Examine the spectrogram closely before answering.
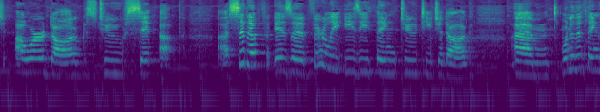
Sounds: speech, music

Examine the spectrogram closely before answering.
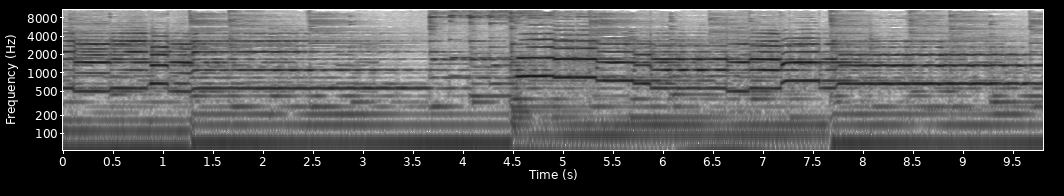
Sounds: brass instrument

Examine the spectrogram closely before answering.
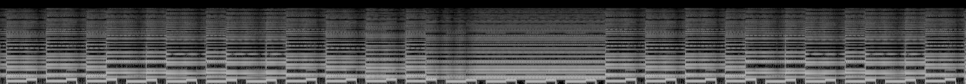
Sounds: music, soundtrack music

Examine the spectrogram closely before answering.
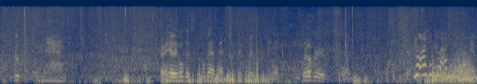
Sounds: speech

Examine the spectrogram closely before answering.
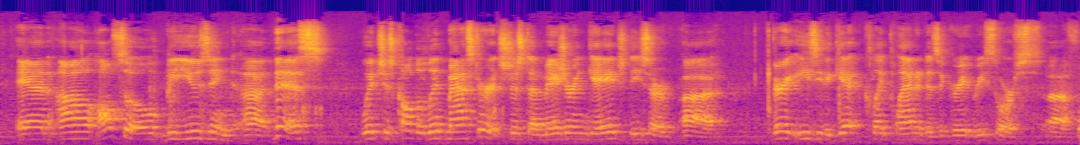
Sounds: speech, inside a small room

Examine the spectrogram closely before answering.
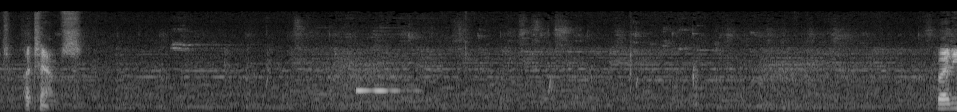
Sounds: speech, music

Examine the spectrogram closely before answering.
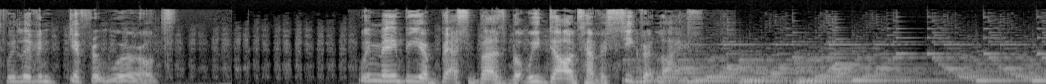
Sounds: speech, music

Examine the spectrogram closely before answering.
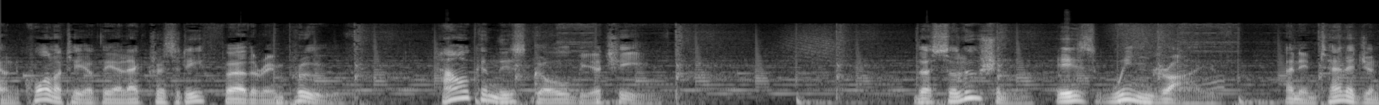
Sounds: speech, music

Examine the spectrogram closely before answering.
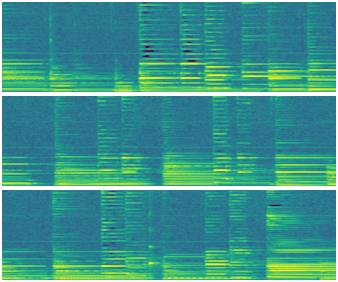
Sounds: lullaby, music

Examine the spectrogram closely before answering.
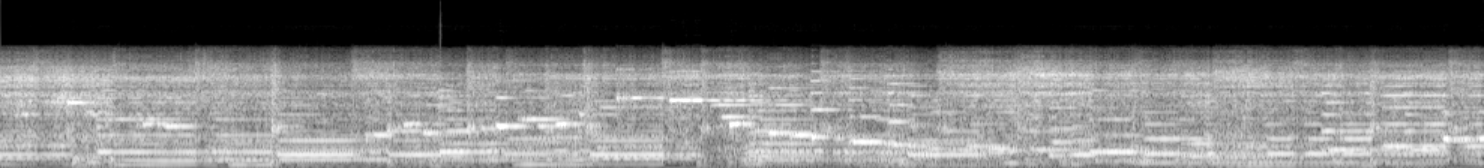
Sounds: music, inside a large room or hall, musical instrument

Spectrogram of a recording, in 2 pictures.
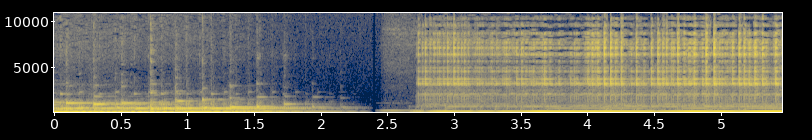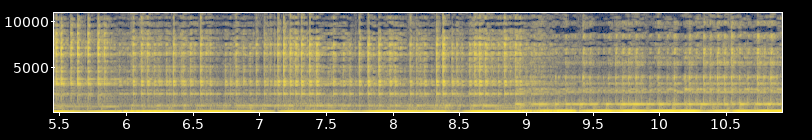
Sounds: xylophone, percussion, music, musical instrument, playing marimba

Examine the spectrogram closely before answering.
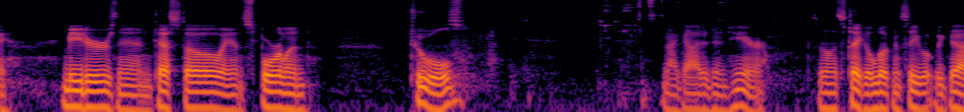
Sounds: speech

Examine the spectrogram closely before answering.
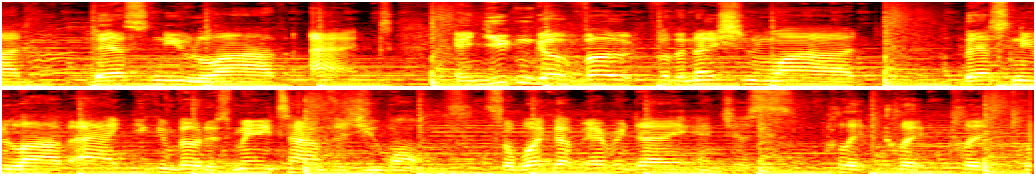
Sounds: music, speech

